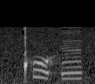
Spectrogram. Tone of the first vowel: falling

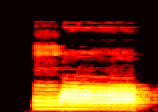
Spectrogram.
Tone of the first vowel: low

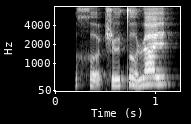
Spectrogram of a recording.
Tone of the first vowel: low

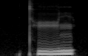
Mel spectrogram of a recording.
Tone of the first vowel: rising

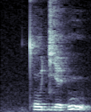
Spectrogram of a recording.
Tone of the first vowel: low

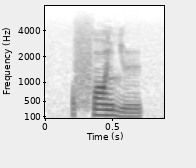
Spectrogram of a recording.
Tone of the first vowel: high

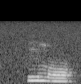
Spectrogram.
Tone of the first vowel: high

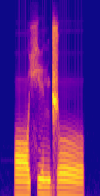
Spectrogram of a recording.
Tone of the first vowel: low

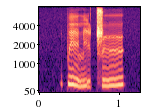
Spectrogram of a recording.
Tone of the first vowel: falling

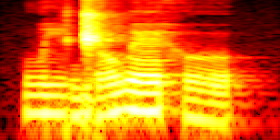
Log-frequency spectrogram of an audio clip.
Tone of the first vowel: low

